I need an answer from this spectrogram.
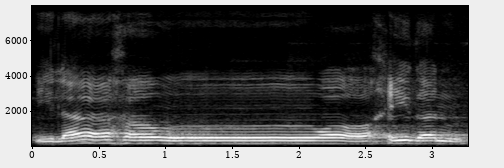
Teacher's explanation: تنوین کے بعد حروف یرملون میں سے واو آ رہا ہے، اس لیے ہا کو واو سے ملا کر غنہ کے ساتھ پڑھیں گے، اس کو ادغام ناقص کہتے ہیں۔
